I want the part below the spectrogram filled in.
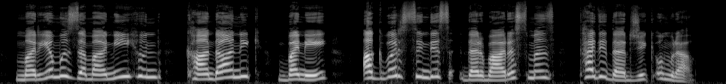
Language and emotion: Kashmiri, neutral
